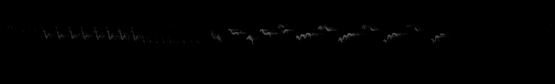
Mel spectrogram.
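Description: Faint bird chirping: a quick run of soft ticks, then a series of short, falling high chirps from about two seconds in until near the end.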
